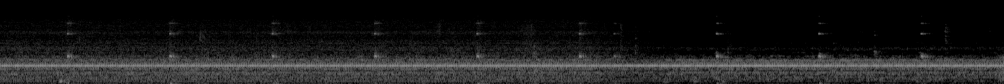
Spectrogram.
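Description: Electronic hospital equipment in a room: a steady high tone, with a short faint beep about once a second. A background hiss drops away about two-thirds of the way through.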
